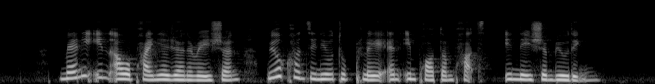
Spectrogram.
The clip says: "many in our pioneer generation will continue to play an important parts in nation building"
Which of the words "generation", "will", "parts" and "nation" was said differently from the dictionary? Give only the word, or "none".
parts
